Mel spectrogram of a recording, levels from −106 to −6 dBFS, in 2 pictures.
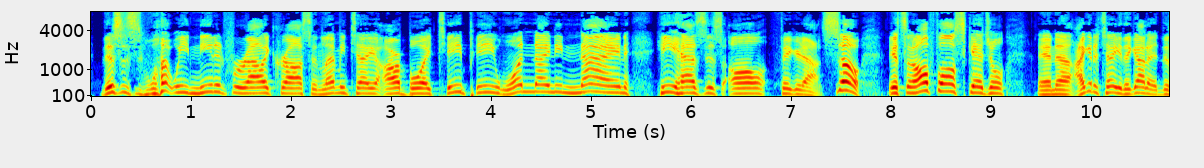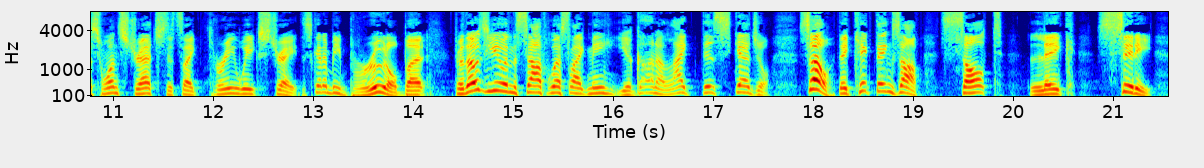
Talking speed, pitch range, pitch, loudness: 205 wpm, 170-215 Hz, 195 Hz, -24 LUFS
